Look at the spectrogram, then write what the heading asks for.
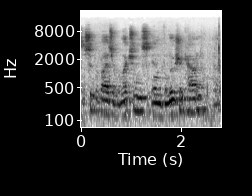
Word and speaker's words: Volusia: Ann McFall is the supervisor of elections in Volusia County. Did I pronounce it correctly?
